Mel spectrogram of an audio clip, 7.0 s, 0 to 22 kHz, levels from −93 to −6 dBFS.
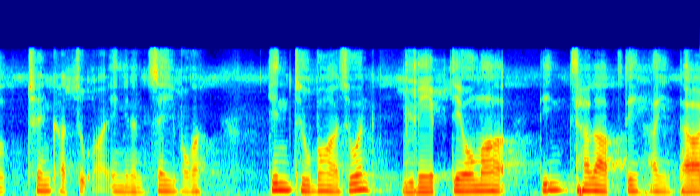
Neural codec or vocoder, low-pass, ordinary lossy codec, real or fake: codec, 16 kHz, 0.8 kbps, ZipCodec; none; none; fake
